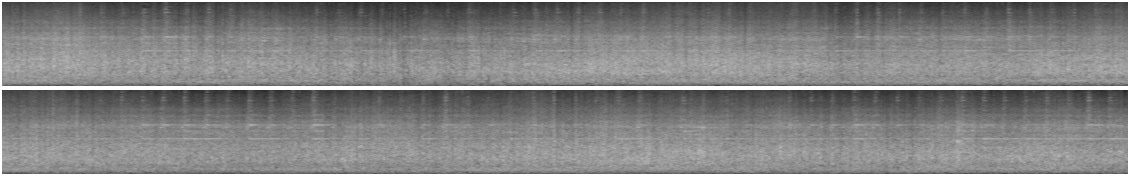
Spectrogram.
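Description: Mixed freight train of tank cars, boxcars and hoppers rolling past close by at a steady speed: the steady rumble and rattle of its wheels on the rails, with a thin high whine coming and going.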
